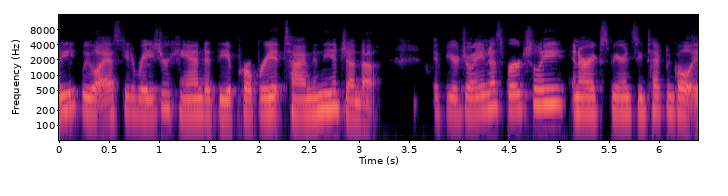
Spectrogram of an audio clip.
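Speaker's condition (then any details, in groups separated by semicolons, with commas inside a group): No condition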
